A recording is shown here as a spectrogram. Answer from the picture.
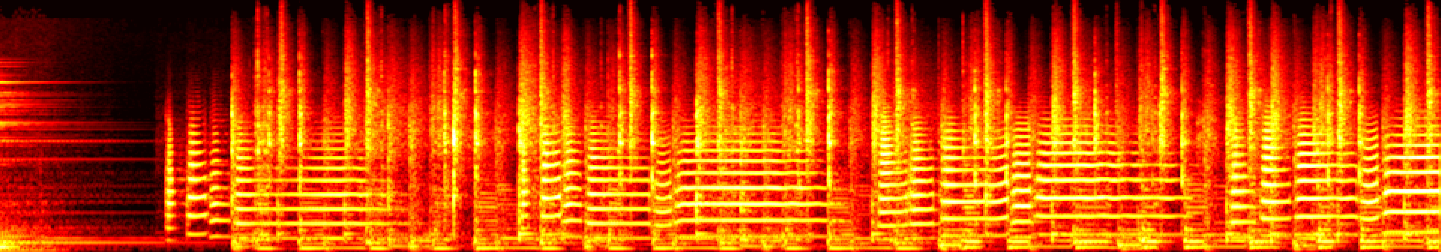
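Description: Jazz band of tenor saxophone, trombone, double bass and drums playing a horn melody over walking double bass and drums. It comes in about two seconds in, after a brief silence.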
